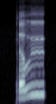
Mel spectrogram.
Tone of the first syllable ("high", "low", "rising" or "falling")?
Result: rising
